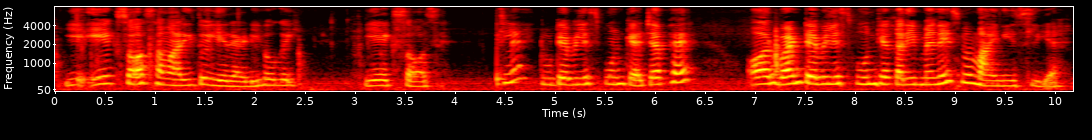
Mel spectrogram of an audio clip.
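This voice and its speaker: At her kitchen counter, a middle-aged cooking channel host chats through a home recipe, explaining each step as she works and repeatedly turning to the viewer. Her voice is a little high for a woman, and there's a little hiss or hum in this home cooking demonstration.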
